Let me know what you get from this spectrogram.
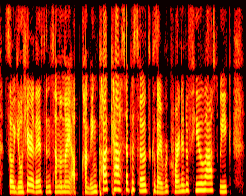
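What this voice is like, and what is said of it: Voice not clear or smooth. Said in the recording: “Sorry for my voice. ... I've been very sick ... my clear, silky smooth, hopefully, voice”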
